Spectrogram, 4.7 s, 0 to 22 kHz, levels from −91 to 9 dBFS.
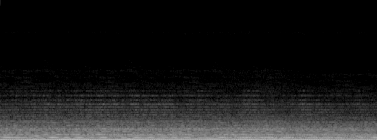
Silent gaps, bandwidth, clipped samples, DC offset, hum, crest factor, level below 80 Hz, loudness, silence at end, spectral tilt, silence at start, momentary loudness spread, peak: none; 6 kHz; under 0.1%; under 0.1%; none; 14 dB; -26 dBFS; -28 LUFS; 0 s; -8.5 dB/octave; 0 s; 4 LU; -12 dBFS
